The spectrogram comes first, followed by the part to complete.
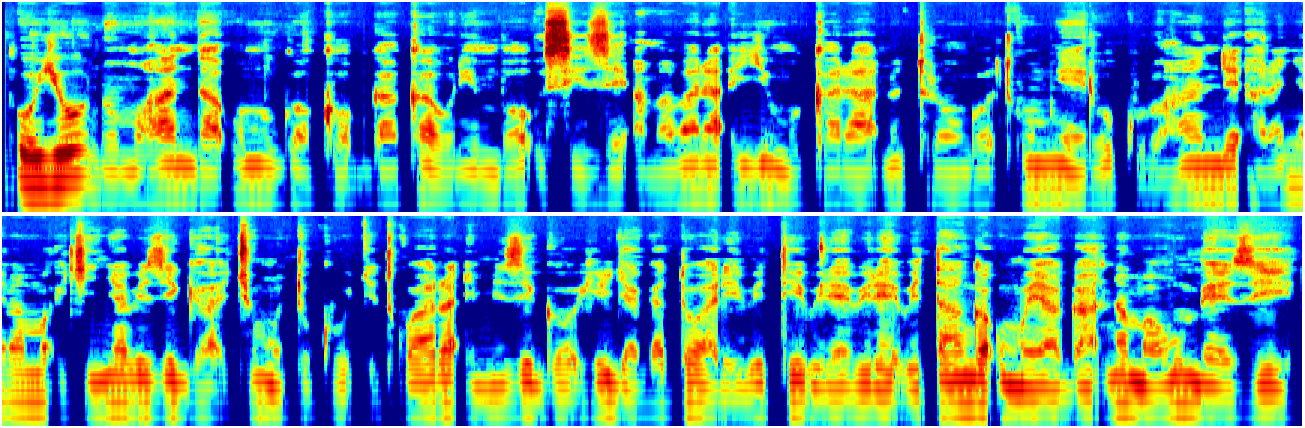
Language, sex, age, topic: Kinyarwanda, female, 36-49, government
